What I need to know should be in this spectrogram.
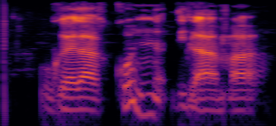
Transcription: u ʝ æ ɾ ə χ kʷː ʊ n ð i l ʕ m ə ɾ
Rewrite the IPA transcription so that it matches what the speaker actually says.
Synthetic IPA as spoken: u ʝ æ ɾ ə ʁ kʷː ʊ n ð i l ʕ m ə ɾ

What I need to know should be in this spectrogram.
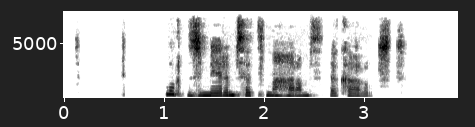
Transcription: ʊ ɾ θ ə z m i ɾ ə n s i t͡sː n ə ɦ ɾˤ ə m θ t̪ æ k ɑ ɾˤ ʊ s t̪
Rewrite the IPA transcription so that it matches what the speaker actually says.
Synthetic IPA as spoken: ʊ ɾ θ ə z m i ɾ ə m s æ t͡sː n ə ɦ ɾˤ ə m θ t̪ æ k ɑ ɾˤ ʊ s t̪

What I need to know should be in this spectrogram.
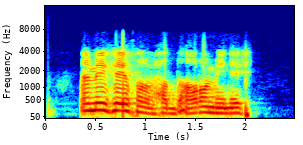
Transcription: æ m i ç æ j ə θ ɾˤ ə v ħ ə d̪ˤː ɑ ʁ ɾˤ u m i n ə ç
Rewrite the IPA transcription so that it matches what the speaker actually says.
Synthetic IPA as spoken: æ m i ç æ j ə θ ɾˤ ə v ħ ə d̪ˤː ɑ ʁ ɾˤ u m i n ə ç

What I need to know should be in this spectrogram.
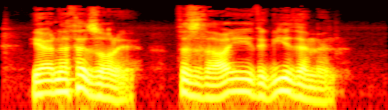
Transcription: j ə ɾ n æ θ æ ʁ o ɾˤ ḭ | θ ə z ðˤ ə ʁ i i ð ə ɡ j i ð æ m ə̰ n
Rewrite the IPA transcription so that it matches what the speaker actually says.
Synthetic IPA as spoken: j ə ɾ n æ θ æ z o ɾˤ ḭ | θ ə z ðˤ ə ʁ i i ð ə ɡ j i ð æ m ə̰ n

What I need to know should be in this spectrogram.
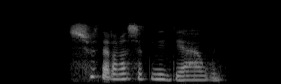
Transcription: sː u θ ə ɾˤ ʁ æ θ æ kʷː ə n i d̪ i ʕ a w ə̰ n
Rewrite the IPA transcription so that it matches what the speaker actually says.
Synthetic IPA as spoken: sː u θ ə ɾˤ ʁ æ s æ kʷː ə n i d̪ i ʕ a w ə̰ n

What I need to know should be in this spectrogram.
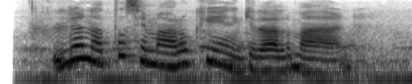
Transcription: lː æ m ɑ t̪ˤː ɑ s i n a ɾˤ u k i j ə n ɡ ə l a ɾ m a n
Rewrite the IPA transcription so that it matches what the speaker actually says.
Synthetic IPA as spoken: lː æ n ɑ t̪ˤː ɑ s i m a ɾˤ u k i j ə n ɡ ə l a l m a n

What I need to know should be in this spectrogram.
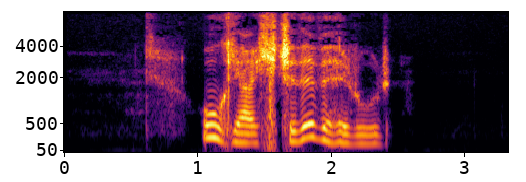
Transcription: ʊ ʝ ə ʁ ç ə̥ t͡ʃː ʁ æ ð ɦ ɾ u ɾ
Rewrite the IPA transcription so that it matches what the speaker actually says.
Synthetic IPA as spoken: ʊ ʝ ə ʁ ç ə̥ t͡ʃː ð æ v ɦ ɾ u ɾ

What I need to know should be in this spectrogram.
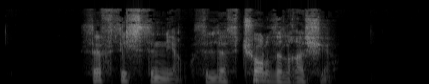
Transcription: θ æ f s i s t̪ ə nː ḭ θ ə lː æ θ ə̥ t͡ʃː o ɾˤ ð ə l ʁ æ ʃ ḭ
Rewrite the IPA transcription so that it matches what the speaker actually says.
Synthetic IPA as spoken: θ æ f θ i s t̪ ə nː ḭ θ ə lː æ θ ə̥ t͡ʃː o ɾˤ ð ə l ʁ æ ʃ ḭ

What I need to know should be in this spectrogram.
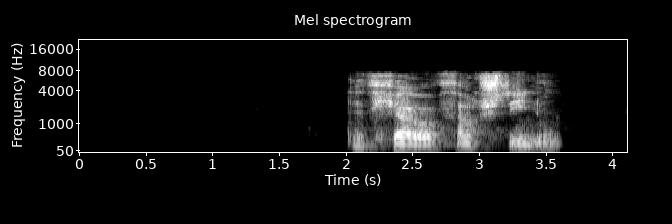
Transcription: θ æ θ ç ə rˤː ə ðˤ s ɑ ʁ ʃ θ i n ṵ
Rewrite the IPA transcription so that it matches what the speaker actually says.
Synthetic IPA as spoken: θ æ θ ç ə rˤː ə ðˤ θ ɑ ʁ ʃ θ i n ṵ

